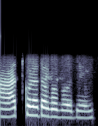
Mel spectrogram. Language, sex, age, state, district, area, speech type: Kannada, female, 30-45, Karnataka, Udupi, rural, conversation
